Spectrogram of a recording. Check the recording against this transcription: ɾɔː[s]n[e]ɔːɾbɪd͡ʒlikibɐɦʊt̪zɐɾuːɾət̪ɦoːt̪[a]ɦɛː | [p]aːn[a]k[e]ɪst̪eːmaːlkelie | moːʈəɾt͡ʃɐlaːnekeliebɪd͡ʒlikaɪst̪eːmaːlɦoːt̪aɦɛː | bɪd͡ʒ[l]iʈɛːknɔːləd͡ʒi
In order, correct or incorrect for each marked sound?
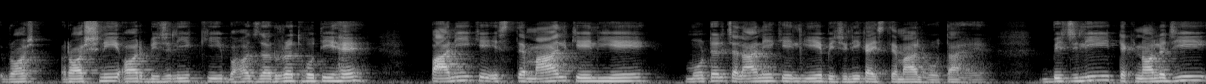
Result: incorrect, incorrect, incorrect, correct, incorrect, correct, correct

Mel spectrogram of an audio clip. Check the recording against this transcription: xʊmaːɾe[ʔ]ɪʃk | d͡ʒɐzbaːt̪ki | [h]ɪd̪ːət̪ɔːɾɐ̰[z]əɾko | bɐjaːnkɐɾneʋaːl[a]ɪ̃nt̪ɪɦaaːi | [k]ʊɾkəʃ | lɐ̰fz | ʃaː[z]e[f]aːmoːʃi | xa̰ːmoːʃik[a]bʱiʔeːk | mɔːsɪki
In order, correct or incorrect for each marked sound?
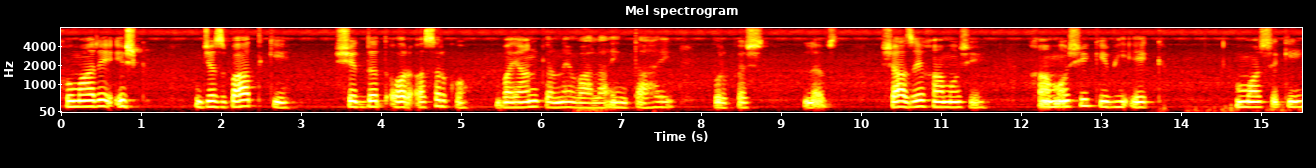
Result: correct, incorrect, incorrect, correct, incorrect, correct, incorrect, incorrect

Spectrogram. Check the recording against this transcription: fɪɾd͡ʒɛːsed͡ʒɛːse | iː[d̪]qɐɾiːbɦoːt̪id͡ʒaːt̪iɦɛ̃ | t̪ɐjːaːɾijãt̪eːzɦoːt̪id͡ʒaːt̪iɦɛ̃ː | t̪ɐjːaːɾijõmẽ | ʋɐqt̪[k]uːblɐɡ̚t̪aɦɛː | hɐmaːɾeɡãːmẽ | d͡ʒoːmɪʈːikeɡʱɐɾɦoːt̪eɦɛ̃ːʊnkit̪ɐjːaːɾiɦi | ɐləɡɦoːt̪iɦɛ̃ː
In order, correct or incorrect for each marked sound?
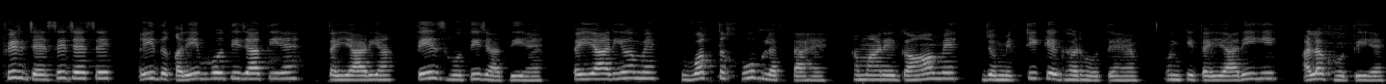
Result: correct, incorrect

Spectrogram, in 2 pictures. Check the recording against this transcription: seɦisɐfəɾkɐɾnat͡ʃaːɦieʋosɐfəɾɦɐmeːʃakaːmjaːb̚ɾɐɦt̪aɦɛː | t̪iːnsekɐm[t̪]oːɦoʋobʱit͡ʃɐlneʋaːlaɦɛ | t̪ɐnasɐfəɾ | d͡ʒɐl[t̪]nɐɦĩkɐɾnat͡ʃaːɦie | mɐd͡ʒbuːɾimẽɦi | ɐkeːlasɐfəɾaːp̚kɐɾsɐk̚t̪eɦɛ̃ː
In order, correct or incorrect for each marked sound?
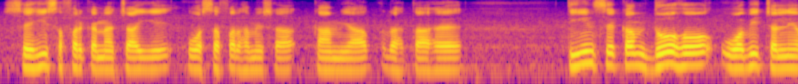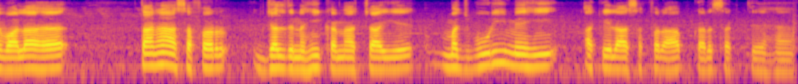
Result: incorrect, incorrect

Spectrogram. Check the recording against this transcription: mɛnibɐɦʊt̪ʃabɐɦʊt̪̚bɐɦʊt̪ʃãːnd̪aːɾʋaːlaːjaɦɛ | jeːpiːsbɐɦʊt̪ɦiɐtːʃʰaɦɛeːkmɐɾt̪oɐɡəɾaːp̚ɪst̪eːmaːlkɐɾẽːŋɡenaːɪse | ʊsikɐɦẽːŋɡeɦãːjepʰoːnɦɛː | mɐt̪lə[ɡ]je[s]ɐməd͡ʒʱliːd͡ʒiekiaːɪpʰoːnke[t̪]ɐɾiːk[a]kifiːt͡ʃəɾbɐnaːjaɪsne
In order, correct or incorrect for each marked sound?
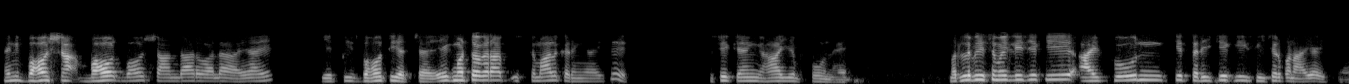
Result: incorrect, correct, correct, incorrect

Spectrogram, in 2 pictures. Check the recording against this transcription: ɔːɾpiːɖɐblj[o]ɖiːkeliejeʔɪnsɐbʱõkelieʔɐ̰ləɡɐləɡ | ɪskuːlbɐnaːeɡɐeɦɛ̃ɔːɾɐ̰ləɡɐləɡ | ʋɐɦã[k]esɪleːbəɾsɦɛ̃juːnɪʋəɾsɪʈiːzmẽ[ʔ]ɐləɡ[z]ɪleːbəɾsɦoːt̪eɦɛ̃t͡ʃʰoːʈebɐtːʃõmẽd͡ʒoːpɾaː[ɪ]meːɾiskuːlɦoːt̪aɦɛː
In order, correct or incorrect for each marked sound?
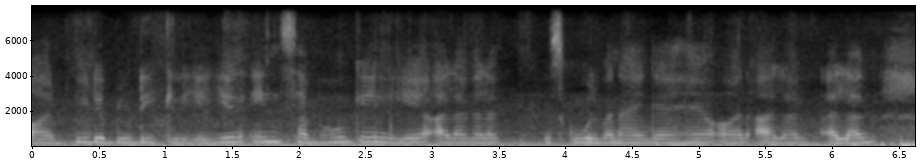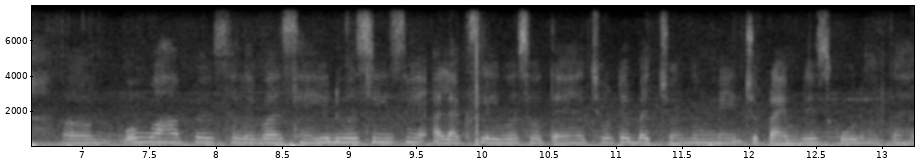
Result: incorrect, incorrect, correct, incorrect, correct

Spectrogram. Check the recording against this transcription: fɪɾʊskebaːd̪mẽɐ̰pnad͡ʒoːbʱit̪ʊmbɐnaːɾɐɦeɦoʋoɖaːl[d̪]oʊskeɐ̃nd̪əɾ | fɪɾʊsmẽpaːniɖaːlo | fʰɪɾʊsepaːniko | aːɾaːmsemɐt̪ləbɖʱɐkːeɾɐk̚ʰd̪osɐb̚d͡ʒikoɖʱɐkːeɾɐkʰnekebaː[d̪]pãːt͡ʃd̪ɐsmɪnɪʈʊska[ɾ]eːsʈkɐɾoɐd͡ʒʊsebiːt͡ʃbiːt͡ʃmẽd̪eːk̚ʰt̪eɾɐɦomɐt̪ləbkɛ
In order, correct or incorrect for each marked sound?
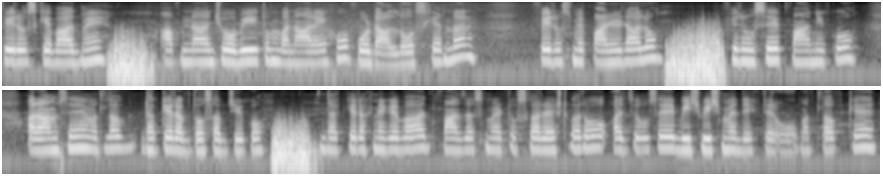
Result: correct, correct, correct

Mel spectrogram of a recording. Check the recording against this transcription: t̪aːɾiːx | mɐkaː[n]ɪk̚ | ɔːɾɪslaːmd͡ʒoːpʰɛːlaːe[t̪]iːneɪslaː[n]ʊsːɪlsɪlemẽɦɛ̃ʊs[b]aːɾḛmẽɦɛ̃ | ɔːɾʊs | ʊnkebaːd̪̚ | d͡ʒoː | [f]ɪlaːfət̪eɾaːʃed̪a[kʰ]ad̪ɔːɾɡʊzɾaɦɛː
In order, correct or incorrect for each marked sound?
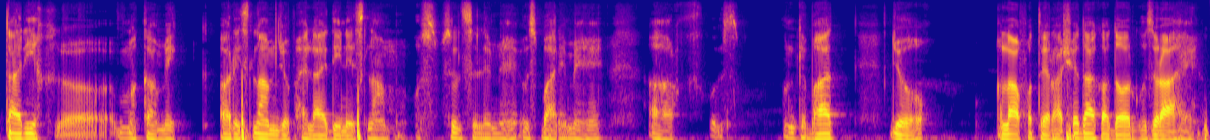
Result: incorrect, incorrect, incorrect, correct, incorrect, incorrect

